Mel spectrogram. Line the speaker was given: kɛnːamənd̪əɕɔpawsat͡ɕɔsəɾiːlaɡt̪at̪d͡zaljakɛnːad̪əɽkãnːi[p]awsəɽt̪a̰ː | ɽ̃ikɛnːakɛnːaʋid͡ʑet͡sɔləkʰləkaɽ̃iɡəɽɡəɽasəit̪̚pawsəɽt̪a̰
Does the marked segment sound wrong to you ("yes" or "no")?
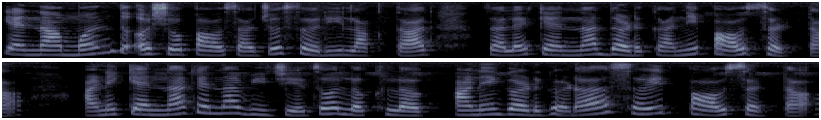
no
